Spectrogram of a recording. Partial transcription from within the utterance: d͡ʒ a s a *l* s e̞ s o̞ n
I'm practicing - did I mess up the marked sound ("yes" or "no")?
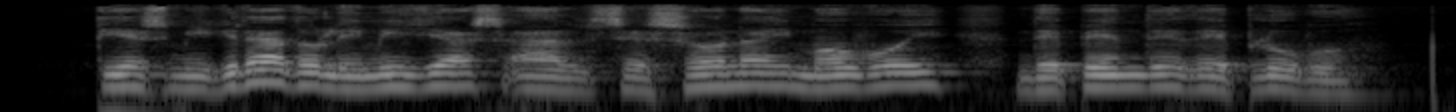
no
